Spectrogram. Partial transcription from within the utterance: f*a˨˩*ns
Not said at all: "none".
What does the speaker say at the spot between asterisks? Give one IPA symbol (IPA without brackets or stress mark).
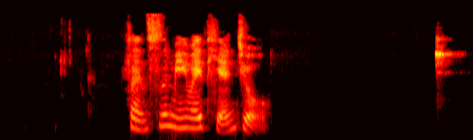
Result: ə˨˩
